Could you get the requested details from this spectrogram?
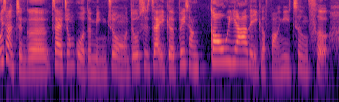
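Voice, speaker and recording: Lively intonation and a moderate pace from a woman with fairly high pitch. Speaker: livestream health show host. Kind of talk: interview. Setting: studio. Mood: concerned, sympathetic. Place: studio. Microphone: lapel.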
